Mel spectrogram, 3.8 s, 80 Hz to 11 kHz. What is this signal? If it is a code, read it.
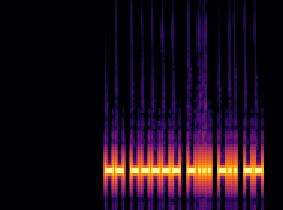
Morse code, heard as a keyed tone, about 36 wpm, 700 Hz. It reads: M0BDM
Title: DXCC-100 Call Signs - 5 Characters - Repeated 3x - 35wpm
